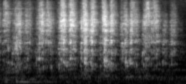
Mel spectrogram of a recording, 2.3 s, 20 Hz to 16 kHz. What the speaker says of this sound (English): I should sand the whole thing with 2000 grit.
